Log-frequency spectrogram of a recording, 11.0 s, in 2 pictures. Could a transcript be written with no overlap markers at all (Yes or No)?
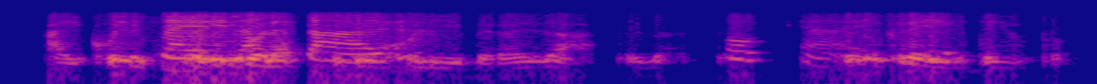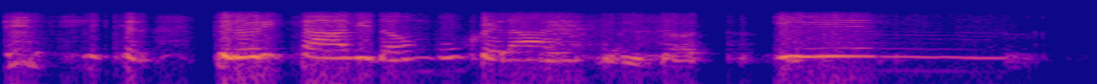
No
